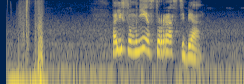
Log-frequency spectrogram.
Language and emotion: Russian, angry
